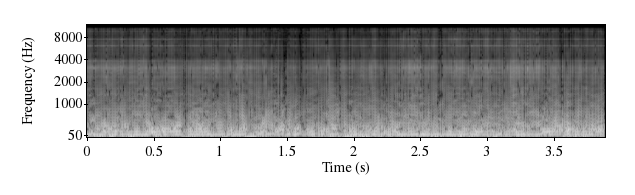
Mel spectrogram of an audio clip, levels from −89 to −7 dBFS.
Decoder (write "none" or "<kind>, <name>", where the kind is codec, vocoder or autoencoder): vocoder, BigVGAN v2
